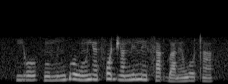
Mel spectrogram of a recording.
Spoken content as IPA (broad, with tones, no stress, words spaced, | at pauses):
jo˧ | ũ˨mĩ˨˦ ɡ͡bo˦˨wũ˨˦ jɛ̃˧fɔ˦d͡ʒã˧ ni˦nĩ˧ sa˧ɡ͡ba˨ɾɛ̃˧ wo˦tã˧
